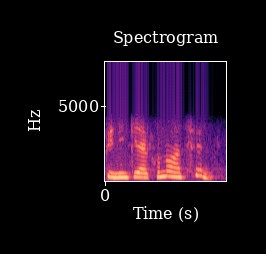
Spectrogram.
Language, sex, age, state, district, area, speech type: Bengali, female, 45-60, West Bengal, Purba Bardhaman, rural, conversation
